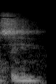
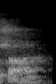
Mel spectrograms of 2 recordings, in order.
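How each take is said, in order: First: The name begins with 's' and has an 'ee' vowel. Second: The name begins with 'sh' and has an 'aw' vowel. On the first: "we call him Scene um, because S E A N. It's just the correct way to say it" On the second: "his name is uh, also Sean"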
